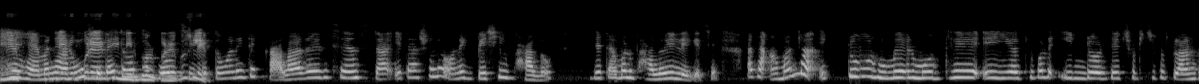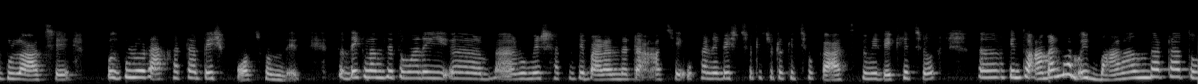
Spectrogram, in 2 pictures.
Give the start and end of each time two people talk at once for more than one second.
0.6-2.0

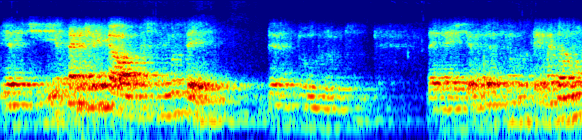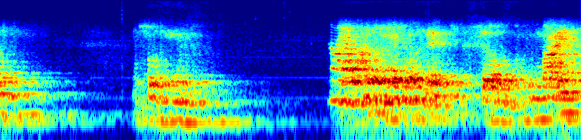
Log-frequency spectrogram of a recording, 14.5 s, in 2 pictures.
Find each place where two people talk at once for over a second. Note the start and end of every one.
11.5-12.7

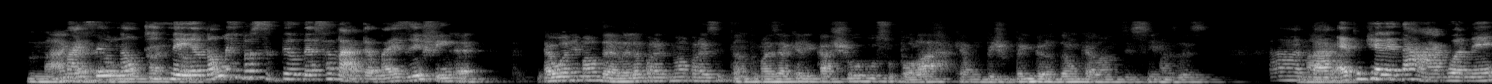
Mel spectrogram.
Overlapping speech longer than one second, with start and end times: 0.6-1.9

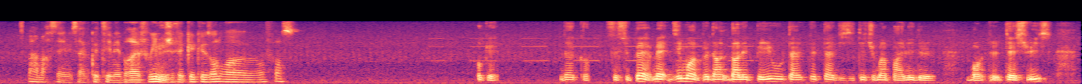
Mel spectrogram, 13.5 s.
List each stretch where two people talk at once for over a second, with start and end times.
none

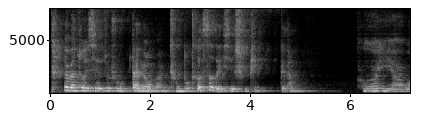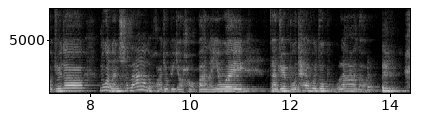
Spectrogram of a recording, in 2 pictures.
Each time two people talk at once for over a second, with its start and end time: none

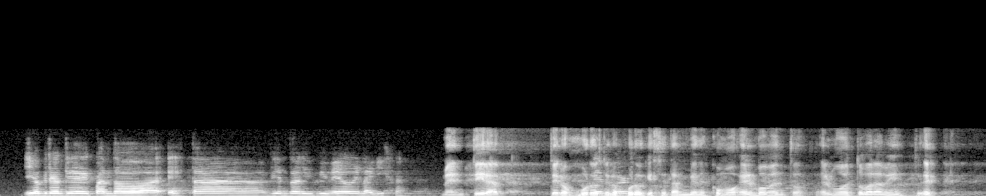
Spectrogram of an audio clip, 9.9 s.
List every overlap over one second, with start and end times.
none

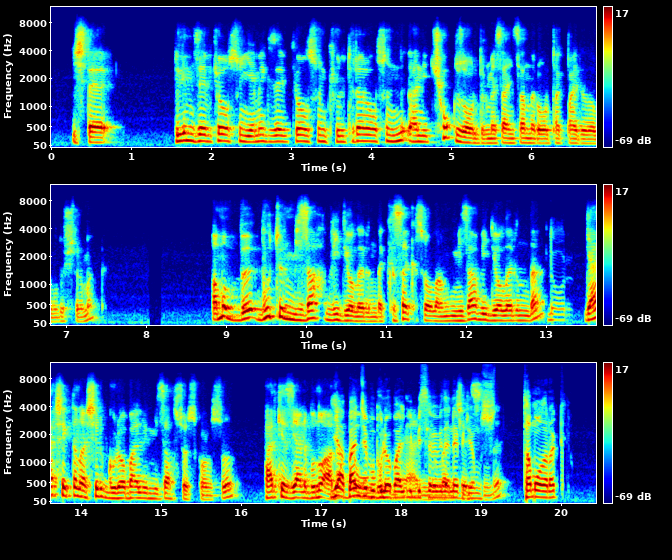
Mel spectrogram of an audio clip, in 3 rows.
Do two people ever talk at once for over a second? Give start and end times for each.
17.1-19.1

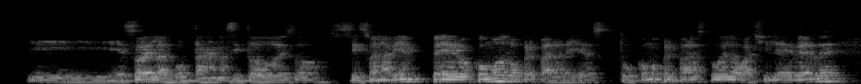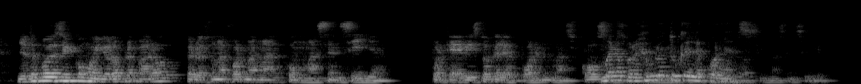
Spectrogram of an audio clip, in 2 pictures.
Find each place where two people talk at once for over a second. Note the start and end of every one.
14.6-16.1

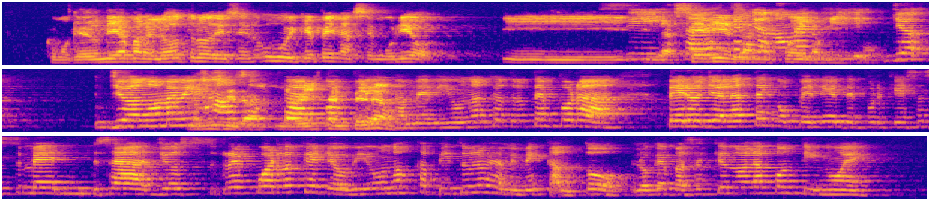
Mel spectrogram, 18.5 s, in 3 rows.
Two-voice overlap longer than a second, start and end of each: 4.2-5.8, 7.5-8.8

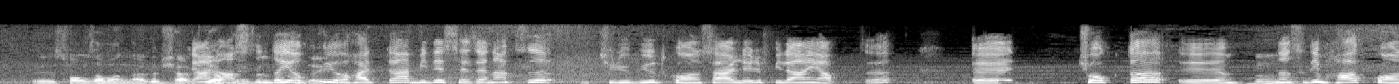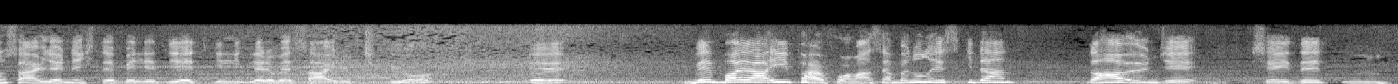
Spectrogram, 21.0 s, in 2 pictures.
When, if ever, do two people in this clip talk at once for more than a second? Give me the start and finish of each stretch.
1.4-2.6

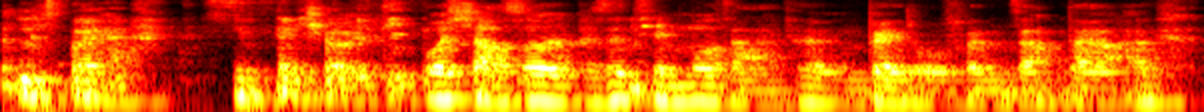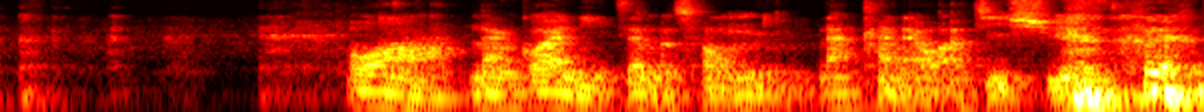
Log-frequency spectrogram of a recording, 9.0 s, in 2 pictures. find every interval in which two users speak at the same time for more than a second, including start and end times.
none

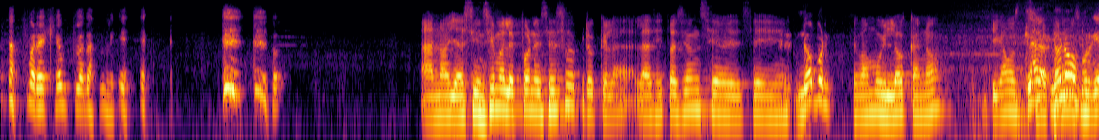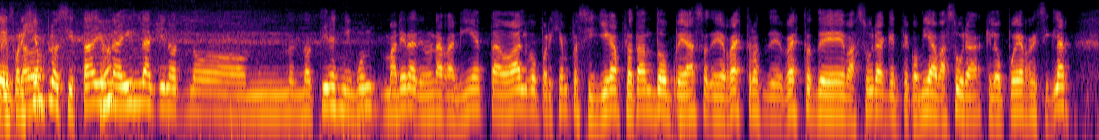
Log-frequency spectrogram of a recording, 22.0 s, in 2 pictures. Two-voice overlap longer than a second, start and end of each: 10.2-11.4

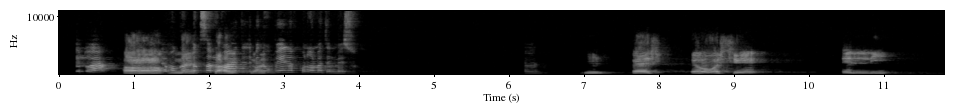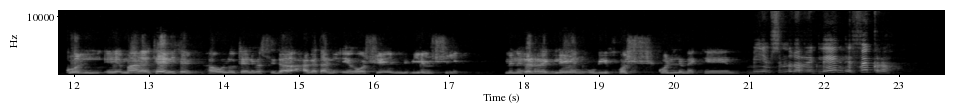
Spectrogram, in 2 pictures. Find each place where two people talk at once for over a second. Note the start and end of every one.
1.4-2.8

